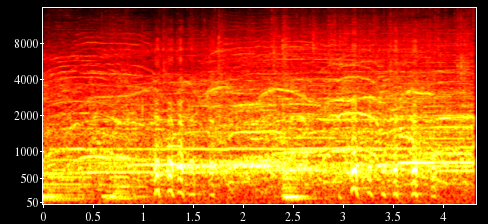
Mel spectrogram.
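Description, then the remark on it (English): An audience claps and cheers in a steady, dense wash of noise, with scattered whoops and shouting voices rising over it now and then. “No, I didn't do that for applause.”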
